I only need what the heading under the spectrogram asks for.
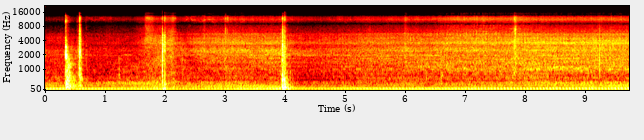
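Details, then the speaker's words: Porsche Macan just started and cold, known to make a tea-kettle hiss from PCV valves once warm: door clunks then smooth steady idle with no hiss or whistle; normal cold idle, noise barely audible until warmed up. "So right at the moment, I just turned it on and it's cold. It's not really doing it. You can hardly hear it."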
